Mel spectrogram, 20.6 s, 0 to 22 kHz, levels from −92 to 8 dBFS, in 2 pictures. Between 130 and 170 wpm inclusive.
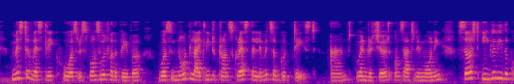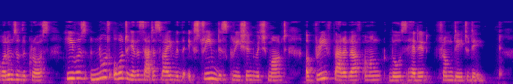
Yes: average, 150 wpm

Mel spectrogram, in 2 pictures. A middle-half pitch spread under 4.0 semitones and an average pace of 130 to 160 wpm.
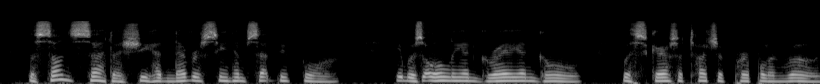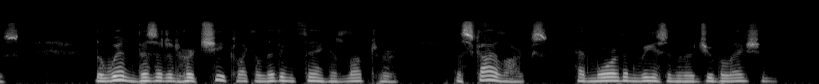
No: average, 3.0 semitones; average, 170 wpm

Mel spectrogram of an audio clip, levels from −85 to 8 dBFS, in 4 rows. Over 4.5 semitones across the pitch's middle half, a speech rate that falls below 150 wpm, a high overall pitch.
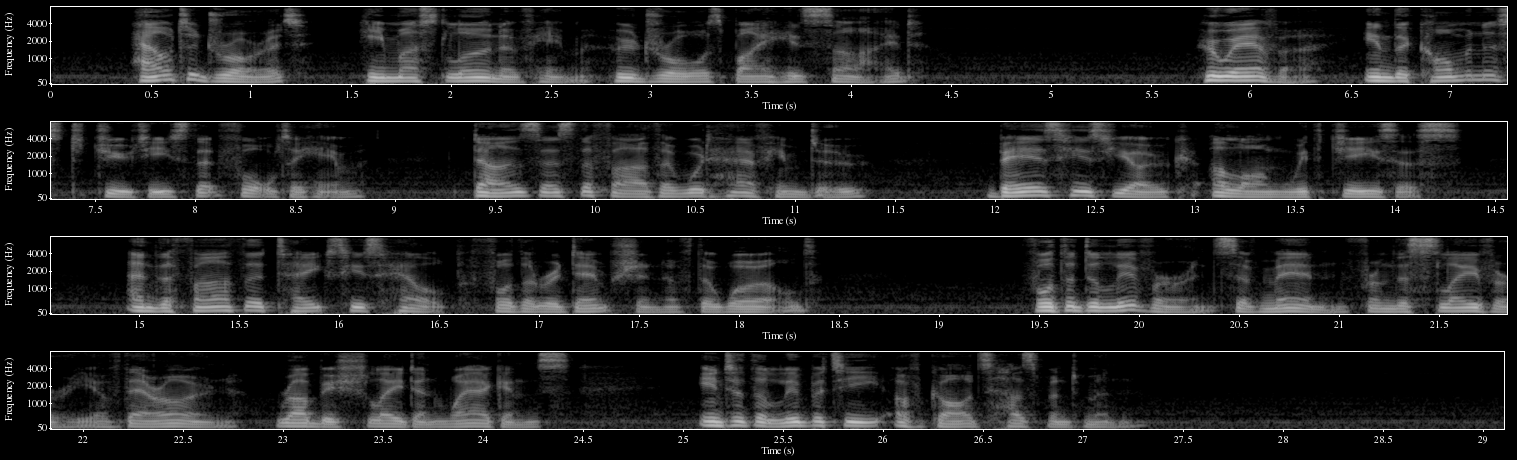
No: wide, 5.4 semitones; average, 140 wpm; low, 115 Hz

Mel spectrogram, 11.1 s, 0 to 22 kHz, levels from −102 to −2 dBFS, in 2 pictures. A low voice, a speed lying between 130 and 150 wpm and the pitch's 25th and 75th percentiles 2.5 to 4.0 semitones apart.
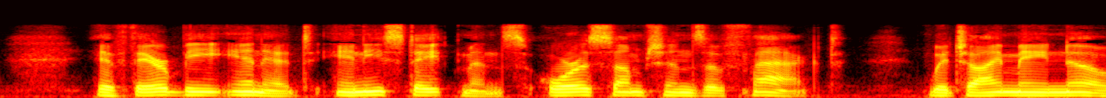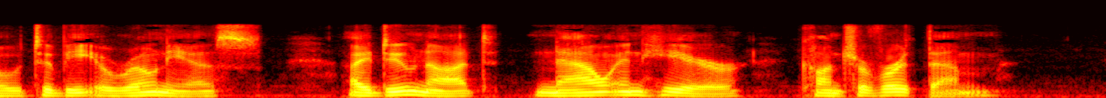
Yes: low, 120 Hz; average, 140 wpm; average, 3.0 semitones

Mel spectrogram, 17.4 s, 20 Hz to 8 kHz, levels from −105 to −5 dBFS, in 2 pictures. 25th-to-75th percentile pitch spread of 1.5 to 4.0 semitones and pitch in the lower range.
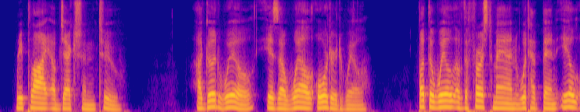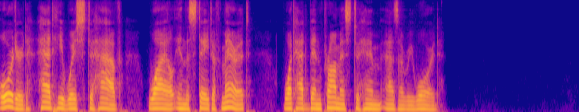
Yes: average, 3.5 semitones; low, 130 Hz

